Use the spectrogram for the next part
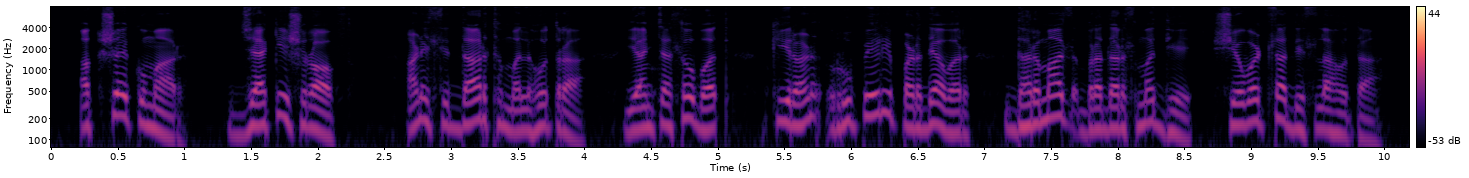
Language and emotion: Marathi, neutral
